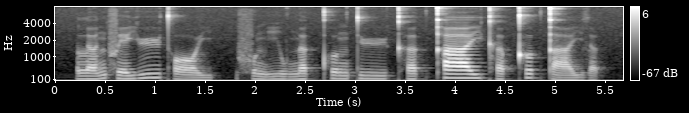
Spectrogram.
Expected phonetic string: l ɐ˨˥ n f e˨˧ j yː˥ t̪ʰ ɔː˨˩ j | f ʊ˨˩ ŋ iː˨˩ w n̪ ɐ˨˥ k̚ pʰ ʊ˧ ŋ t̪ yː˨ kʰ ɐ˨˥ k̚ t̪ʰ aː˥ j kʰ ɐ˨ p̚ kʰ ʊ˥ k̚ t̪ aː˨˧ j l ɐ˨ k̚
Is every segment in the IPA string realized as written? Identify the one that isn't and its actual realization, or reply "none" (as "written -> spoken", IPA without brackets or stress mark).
none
